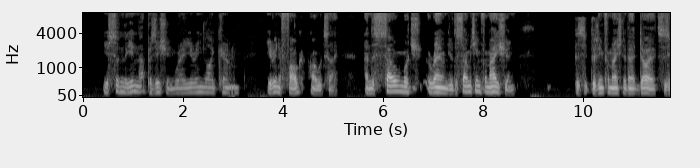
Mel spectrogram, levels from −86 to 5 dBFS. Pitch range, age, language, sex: 115-140 Hz, 50-69, English, male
